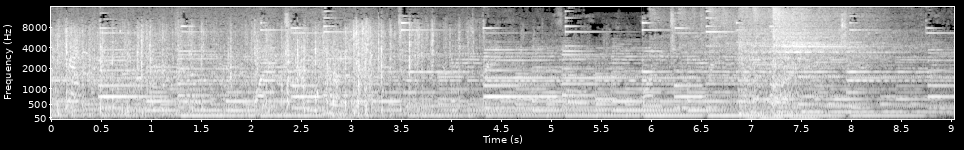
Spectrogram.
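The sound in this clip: Galloping hooves of a champion racehorse filly beat in a quick, steady rhythm, mixed with sustained musical tones that run throughout and ease off slightly near the end.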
